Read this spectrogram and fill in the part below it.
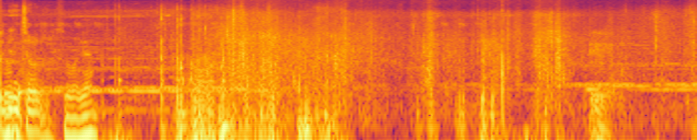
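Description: Dry leaves and undergrowth rustle nearby.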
